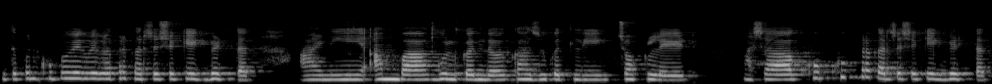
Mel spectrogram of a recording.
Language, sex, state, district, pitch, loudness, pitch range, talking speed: Marathi, female, Maharashtra, Pune, 235 Hz, -29 LUFS, 225-260 Hz, 120 wpm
